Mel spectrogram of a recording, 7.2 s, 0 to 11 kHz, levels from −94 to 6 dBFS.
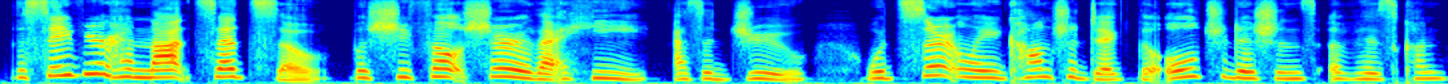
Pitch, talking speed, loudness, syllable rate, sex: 260 Hz, 200 wpm, -20 LUFS, 5.0 syllables/s, female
